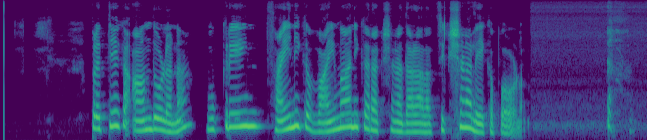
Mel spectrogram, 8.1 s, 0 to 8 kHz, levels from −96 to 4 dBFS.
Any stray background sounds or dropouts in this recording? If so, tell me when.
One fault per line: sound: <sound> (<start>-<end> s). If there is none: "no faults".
sound: cough (7.6-8.0 s)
